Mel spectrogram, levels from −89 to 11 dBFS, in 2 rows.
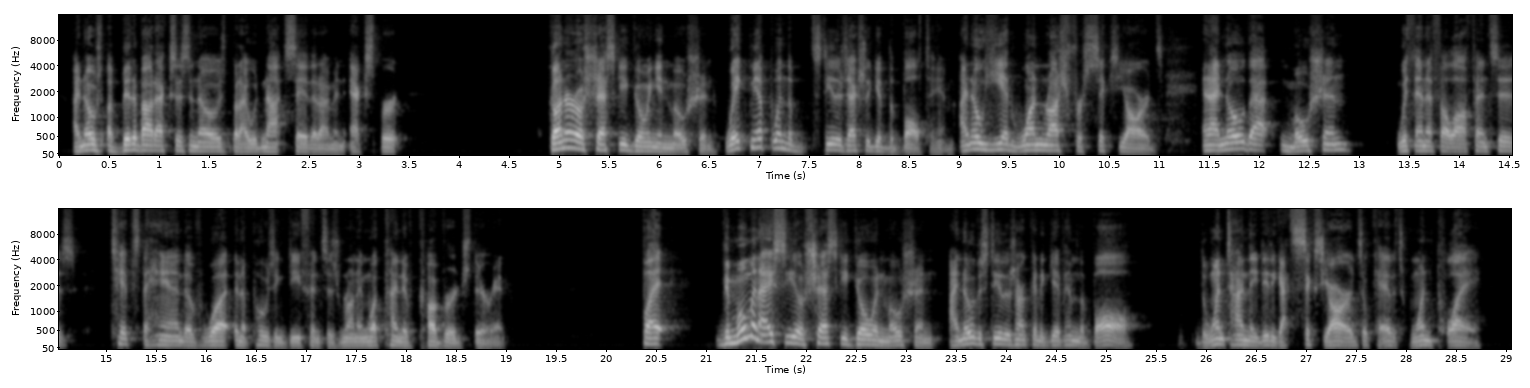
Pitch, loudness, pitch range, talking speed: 120 Hz, -25 LUFS, 105-140 Hz, 205 wpm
